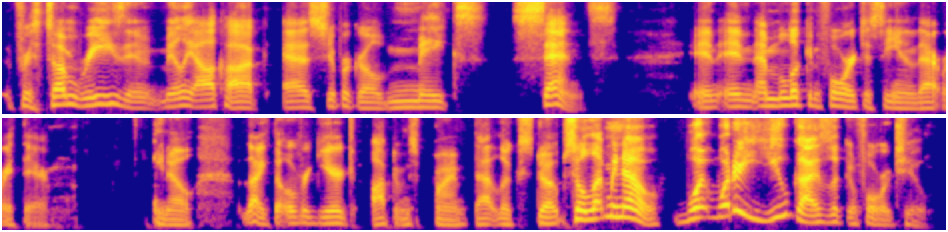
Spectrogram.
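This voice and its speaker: A man's voice: medium pitch, very animated, moderate pace, dry recording, studio quality. A man hosting a casual livestream, chatting informally and enthusiastically with viewers and often repeating phrases for emphasis. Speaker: livestream host.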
